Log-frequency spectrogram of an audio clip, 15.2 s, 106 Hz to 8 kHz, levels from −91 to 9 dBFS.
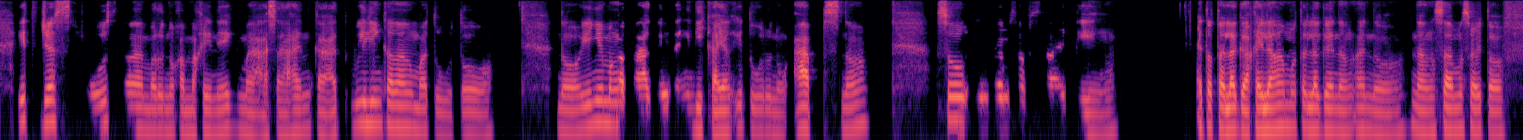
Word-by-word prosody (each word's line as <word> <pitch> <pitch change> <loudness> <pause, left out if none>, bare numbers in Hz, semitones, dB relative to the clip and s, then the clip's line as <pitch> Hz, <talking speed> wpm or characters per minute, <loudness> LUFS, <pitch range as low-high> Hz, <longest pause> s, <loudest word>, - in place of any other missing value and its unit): It 185 +1 0
just 180 +1 +4
shows 155 +5 -5
na 150 -1 +1
marunong 140 0 -4
kang 135 -1 -5
makinig, 135 +2 -3
maaasahan 130 +1 0
ka, 125 -2 -2
at - - -36
willing 170 +1 0
ka 170 - +2
ngang 155 -1 +1
matuto, 125 -2 -6 0.7
'no? 135 +1 -1
Yun 165 +4 +2
yung 180 -1 +1
mga 165 - +5
bagay 140 +1 +1
na - - -6
hindi 145 0 -2
kayang 135 +1 +1
ituro 140 -3 -8
nung 125 0 -10
apps, 150 0 +5
'no? 155 +4 -5 0.6
So, 200 0 +3 0.2
in 395 - -6
terms 195 0 -1
of 185 - -7
starting, 125 -3 -7 0.8
eto - - +2
talaga, 145 -1 +6
kailangan 145 +2 +5
mo 155 - -3
talaga 145 -1 +2
ng 135 0 -4
ano, 130 -2 -5
ng 135 -3 0
some 145 0 +5
sort 140 0 +2
of 130 -1 -3
140 Hz, 165 wpm, -25 LUFS, 135-155 Hz, 0.8 s, talaga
